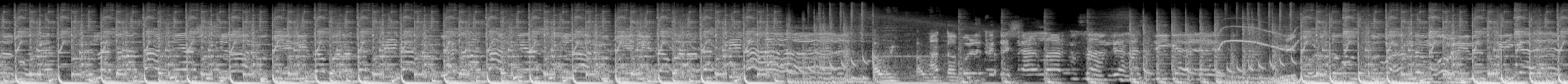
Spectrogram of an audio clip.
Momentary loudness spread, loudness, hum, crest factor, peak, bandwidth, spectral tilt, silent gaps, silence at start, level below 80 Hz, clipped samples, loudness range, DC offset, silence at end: 7 LU; -10 LUFS; none; 8 dB; 0 dBFS; 18 kHz; -4.5 dB/octave; none; 0 s; -12 dBFS; under 0.1%; 5 LU; under 0.1%; 0 s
